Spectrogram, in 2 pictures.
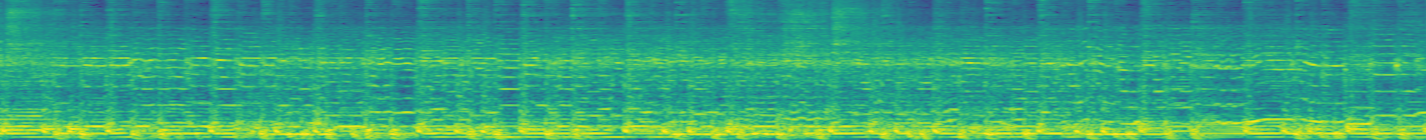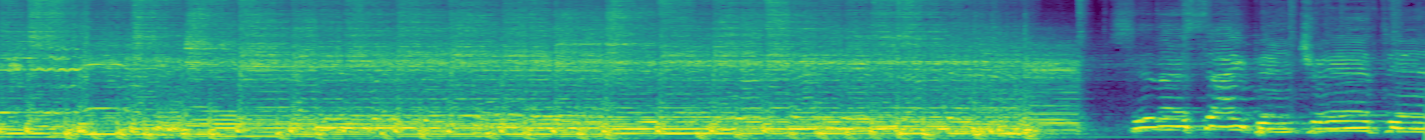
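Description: A live rock band plays an instrumental passage on electric guitar, electric bass and drum kit. The band cuts off abruptly about a second before the end.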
